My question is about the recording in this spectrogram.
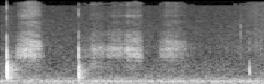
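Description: Chalk on a blackboard: a sharp tap as the chalk meets the board, then a few short, faint scratching strokes as a letter is written, with a second small tap partway through.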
